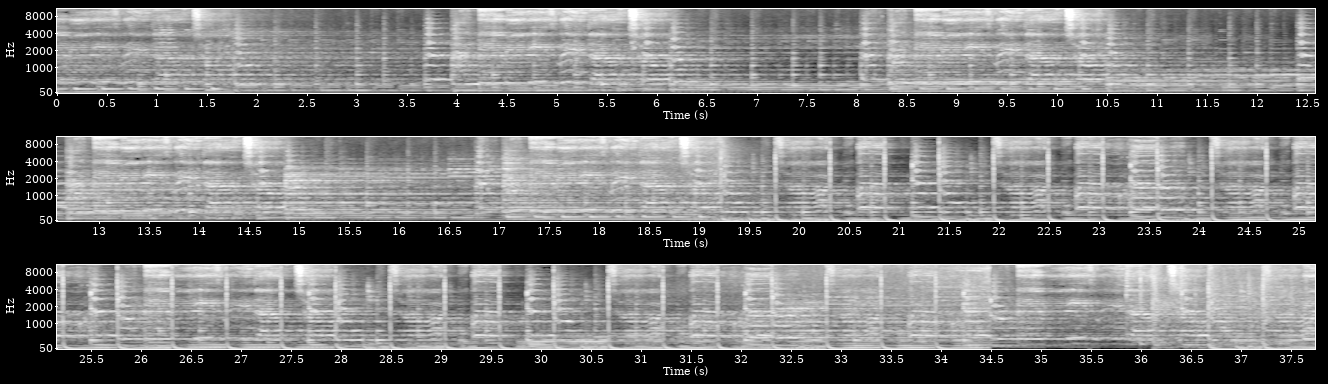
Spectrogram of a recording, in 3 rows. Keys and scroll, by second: 1.3 t, 2.6 1, 2.8 Return, 3.0 space, 3.6 l, 4.7 space, 5.5 p, 13.8 space, 14.7 t, 15.8 1, 15.9 Return, 16.1 space, 16.8 l, 18.0 space, 18.8 p, 24.9 t, 26.3 space, 27.1 l, 28.2 space, 28.7 p, 31.9 space, 33.1 t, 35.0 1, 35.1 Return, 35.4 space, 36.7 l.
